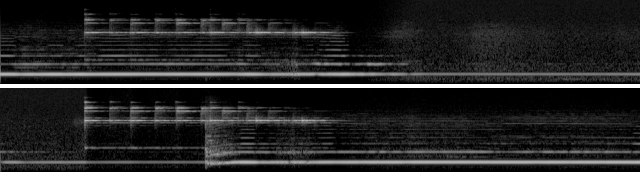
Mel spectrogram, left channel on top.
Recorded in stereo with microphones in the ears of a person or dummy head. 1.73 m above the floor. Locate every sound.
0.8 s a bell: centre (ahead or behind), 2.5 m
